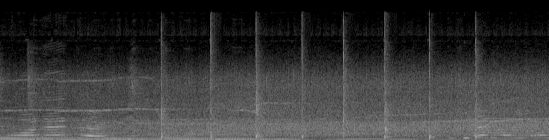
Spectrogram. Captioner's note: audience cheering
